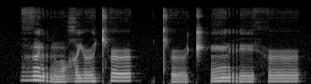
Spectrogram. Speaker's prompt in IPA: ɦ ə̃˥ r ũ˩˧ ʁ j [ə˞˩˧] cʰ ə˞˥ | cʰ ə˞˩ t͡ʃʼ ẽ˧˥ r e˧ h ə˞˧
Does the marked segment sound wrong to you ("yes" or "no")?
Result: yes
